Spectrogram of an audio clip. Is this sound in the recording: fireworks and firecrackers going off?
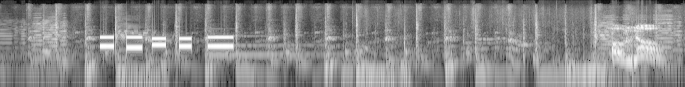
no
